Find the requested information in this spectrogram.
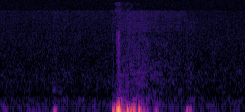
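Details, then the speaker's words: Normal bowel sounds heard with a stethoscope over the right lower quadrant of the abdomen during a nursing-lab head-to-toe assessment: soft, low gurgles and clicks. "I'm just going to go ahead and do a um uh abdominal um assessment on me right now and I'm going to be in your right lower quadrant of your abdomen"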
